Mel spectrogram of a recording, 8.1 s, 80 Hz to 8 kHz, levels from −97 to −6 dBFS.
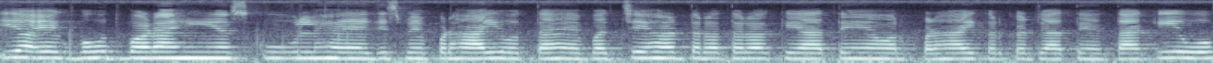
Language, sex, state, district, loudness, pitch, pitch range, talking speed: Hindi, female, Bihar, Patna, -15 LUFS, 235 Hz, 230-250 Hz, 180 wpm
